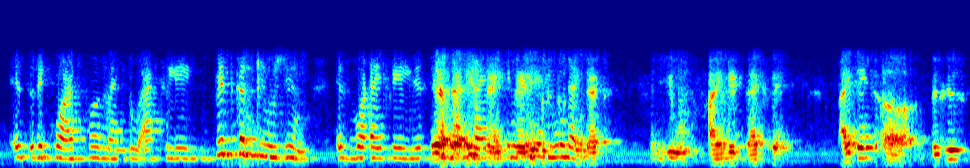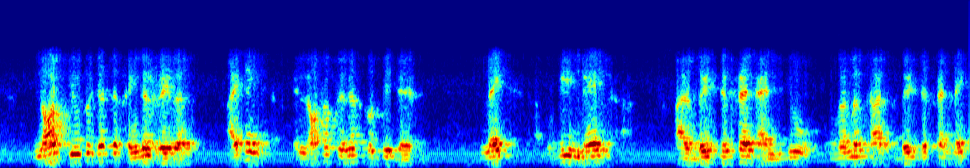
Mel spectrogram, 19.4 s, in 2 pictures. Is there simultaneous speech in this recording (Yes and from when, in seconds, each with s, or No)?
Yes, from 4.3 s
